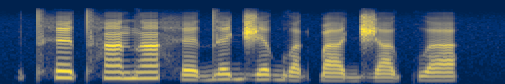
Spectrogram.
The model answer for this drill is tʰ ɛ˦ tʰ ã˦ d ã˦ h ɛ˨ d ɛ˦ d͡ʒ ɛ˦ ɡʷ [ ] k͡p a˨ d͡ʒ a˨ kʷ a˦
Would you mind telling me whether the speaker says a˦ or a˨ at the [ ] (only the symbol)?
a˨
